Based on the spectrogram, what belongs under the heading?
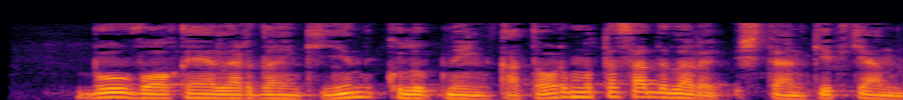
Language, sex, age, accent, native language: Uzbek, male, under 19, Samarqand, Uzbek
